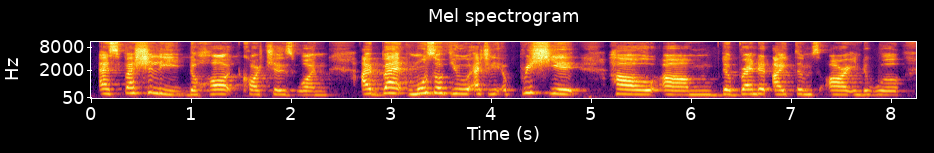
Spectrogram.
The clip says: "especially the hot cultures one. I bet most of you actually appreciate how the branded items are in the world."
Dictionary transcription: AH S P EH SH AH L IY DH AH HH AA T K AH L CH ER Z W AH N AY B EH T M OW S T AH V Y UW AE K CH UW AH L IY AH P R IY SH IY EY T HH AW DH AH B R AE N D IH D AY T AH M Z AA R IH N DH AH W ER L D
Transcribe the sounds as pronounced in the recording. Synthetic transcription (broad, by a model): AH S P EH SH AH L IY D AH HH AA T K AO CH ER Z W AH N AY B EH T M OW S T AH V Y UW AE K CH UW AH L IY AH P R IY SH IY EY T HH AW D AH B R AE N D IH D AY T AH M S AA R IH N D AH W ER L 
